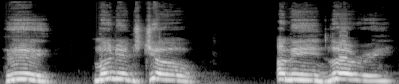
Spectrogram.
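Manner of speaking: put-on voice of a phone caller; slow, put-on character voice; Larry the caller. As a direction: introduce yourself as an odd caller, slowly. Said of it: "And he's like".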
